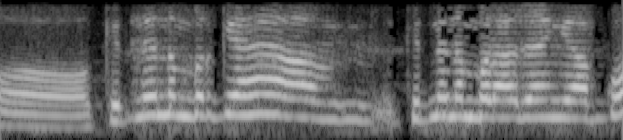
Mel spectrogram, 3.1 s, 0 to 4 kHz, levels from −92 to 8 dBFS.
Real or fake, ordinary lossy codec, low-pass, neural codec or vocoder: real; AAC, 16 kbps; 3.6 kHz; none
